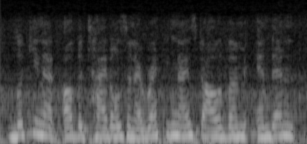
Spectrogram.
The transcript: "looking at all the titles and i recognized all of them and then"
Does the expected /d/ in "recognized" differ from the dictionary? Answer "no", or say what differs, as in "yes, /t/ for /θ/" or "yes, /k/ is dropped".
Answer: no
